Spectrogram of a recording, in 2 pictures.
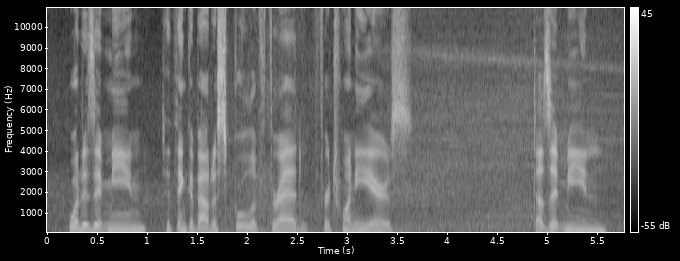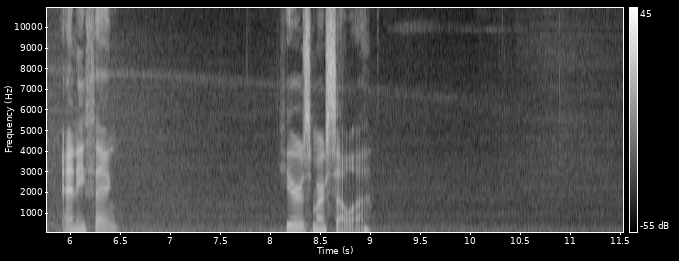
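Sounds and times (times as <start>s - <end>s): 
broad road noise: 0.0s - 11.5s
bus engine rumbling: 0.0s - 11.5s
speech: 0.2s - 3.8s, 4.9s - 6.6s, 8.2s - 9.1s.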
